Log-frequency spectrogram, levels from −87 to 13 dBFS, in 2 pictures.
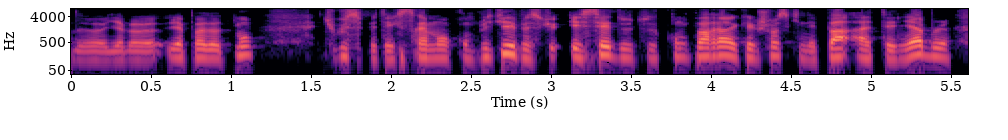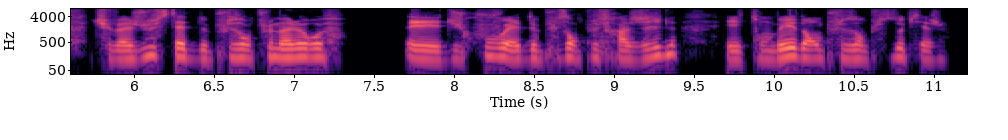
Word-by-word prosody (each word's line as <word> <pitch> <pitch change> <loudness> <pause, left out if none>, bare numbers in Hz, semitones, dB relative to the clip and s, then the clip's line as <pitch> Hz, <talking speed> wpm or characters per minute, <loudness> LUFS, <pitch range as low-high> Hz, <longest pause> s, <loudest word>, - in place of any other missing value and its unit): de 120 0 -7
il - - -11
y - - -2
a - - -5
pas 120 -1 -2
il - - -6
y - - +2
a - - +3
pas 145 +2 0
d'autres 135 -1 -1
mots. 180 +1 -2 0.4
Du - - -5
coup, 165 - -3
ça - - +1
peut - - -17
être 125 - -17
extrêmement 140 +2 0
compliqué 150 +9 +1
parce - - -3
qu'essaie 155 +5 +3
de 145 -3 -8
te 135 - -13
comparer 160 +4 +2
à 165 - +5
quelque 145 -1 -3
chose 165 -1 -1
qui - - -13
n'est 120 - -9
pas 155 - +6
atteignable, 150 +4 +2 0.2
tu - - 0
vas 130 0 +1
juste 170 +6 -2
être 150 -3 +5
de 135 - -7
plus 145 +4 -5
en 140 - 0
plus 155 - -7
malheureux, 150 0 +3 0.5
et 130 -3 +6
du 130 +1 -7
coup, 165 - -9
ouais, 150 -5 +2
de 135 - -5
plus 135 +3 -8
en 150 - +3
plus 145 +2 -11
fragile 140 +10 -3 0.3
et 125 - -3
tomber 135 +5 +2
dans 140 -3 0
plus 135 0 -7
en 135 - -3
plus 130 - -12
de 155 - -3
pièges. 130 -4 -9
140 Hz, 300 wpm, -23 LUFS, 130-155 Hz, 0.5 s, pas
